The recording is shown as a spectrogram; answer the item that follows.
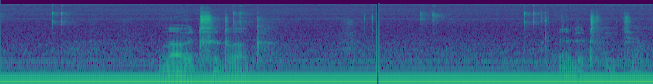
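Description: Several computer mouse clicks over a steady low hum, with brief muttered speech about two seconds in and again near the end.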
